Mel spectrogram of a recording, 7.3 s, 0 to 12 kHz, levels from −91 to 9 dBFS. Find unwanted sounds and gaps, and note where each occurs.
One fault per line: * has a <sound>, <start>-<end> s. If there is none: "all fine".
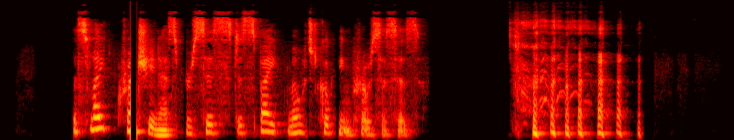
* has a dropout, 1.3-1.4 s
* has a laugh, 5.1-6.4 s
